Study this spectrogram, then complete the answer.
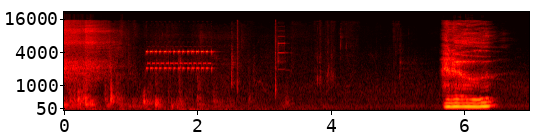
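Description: A telephone in a home rings in short electronic bursts, fairly close and clear, followed by a louder harsh ring near the end, with quiet background between.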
